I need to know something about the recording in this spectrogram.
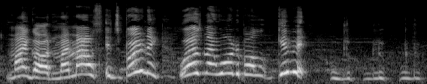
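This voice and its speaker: A woman's voice: very high-pitched, very animated, unhurried, fairly bright tone, heavily acted. A woman playing a grumpy, fussy English father on holiday, complaining and exasperated, in an acted comedy drama. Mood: disgusted, exasperated.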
